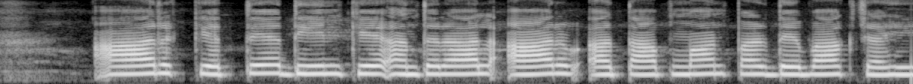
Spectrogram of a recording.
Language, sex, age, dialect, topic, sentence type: Maithili, female, 51-55, Angika, agriculture, question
